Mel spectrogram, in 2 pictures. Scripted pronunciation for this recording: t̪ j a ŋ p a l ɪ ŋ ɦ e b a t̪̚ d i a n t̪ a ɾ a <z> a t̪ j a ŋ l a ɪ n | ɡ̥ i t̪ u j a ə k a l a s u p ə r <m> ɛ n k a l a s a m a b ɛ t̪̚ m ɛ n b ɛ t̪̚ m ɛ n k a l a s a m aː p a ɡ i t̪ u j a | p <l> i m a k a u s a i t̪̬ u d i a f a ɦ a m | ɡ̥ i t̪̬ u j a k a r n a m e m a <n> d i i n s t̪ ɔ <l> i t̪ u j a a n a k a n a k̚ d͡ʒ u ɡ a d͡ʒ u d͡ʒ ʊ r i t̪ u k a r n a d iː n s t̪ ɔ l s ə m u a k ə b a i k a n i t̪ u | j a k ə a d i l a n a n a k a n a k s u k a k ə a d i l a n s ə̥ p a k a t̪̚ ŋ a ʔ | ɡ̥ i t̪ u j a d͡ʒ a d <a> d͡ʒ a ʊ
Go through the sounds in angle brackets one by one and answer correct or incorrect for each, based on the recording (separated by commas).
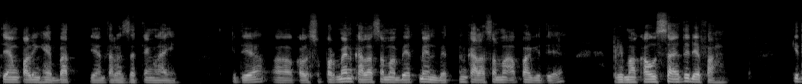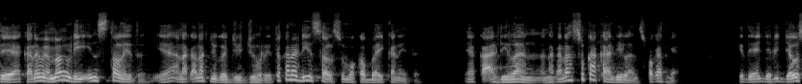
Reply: correct, correct, incorrect, incorrect, correct, incorrect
